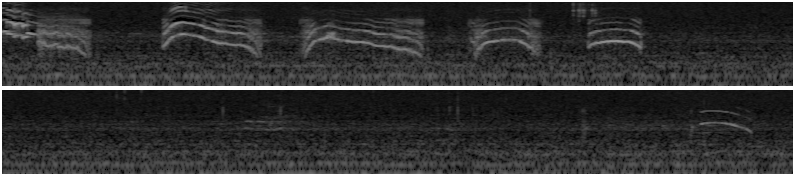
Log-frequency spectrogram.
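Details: Kittens with their mother cat together through the day: a run of five arched, falling meows over the first six seconds, each rising briefly then dropping, followed by two fainter, softer meows later over a steady low indoor hum.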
